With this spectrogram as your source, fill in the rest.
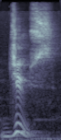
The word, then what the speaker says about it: juice: Só que tem esse I e todo mundo fala juice. Juice. Só que esse I não é pronunciado. É juice. Juice. E termina com CE e tem o mesmo som de police. Então, termina com S, o som de S.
